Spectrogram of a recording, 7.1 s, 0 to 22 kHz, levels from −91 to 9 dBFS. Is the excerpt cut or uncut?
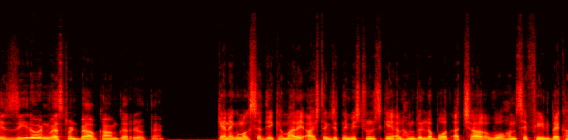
cut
